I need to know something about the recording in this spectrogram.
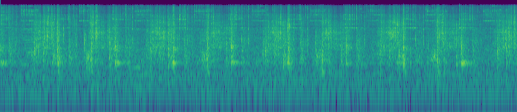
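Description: A wooden handloom clacks and thumps in a rhythm as its beater is pulled against the weave.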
